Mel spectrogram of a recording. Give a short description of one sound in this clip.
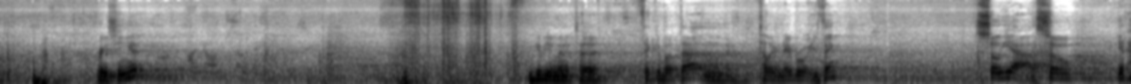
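A man lectures calmly through a microphone in a large hall.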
